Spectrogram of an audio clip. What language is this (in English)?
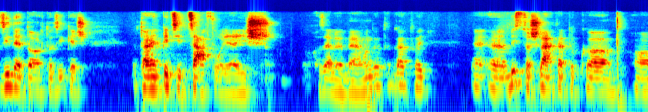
Hungarian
